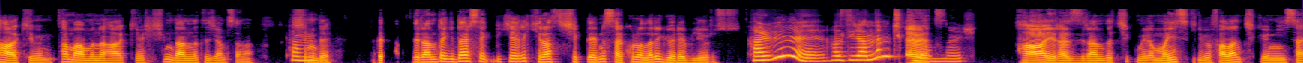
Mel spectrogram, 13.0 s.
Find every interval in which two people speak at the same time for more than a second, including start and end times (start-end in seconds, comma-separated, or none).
none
